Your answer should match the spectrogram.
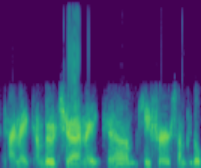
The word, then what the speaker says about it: kefir: I make kombucha, I make kefir, some people pronounce it kefir, milk-based ferment.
